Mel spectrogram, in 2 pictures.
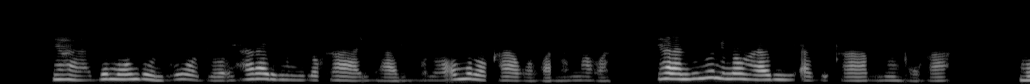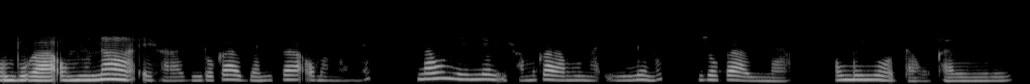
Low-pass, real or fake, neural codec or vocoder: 3.6 kHz; fake; codec, 16 kHz, 4 kbps, FunCodec, trained on LibriTTS, 50 frames a second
